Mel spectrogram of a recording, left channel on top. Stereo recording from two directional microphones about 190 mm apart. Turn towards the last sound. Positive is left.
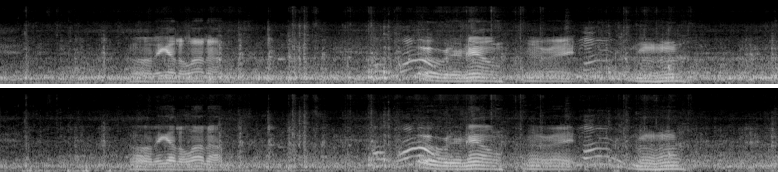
turn(degrees=-20)  # may be behind; listen again after turning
